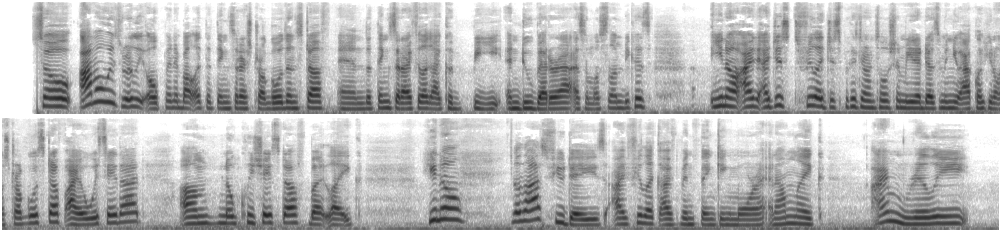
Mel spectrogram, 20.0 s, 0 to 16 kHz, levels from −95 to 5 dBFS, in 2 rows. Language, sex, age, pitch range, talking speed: English, female, 20-39, 190-260 Hz, 255 wpm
